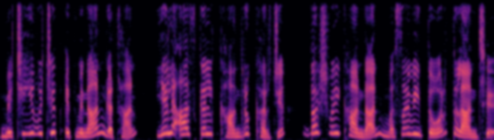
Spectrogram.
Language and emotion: Kashmiri, happy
